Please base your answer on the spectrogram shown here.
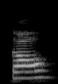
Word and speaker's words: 高: 高 g ao with first tongue, 凹高 g ao 高 Please repeat.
